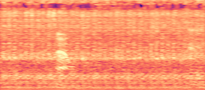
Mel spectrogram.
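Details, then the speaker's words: Car idling smoothly and quietly, steady low hum with no slapping or ticking from the belt side, after fixing a very loose timing belt tensioner whose dead spring let the belt slap and the engine run badly. Normal idle. "Also, do you guys notice anything different about how it sounds? It's pretty quiet, isn't it?"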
